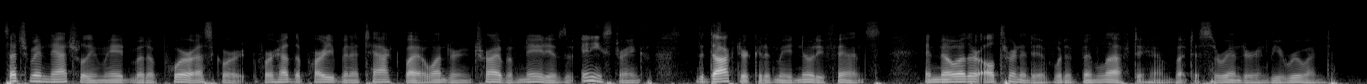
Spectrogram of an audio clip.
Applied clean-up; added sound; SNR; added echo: neural mask model Resemble Enhance denoiser.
